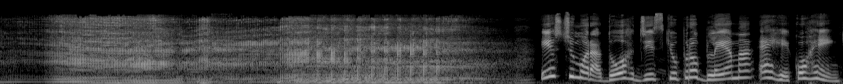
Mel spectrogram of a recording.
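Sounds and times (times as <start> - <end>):
motorcycle engine revving loudly at night: 0.0 - 5.4
speech: 5.4 - 8.4.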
